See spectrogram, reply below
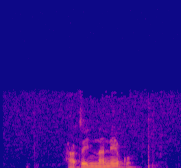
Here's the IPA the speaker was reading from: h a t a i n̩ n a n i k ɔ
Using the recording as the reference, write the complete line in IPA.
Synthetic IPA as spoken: h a t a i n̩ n a n ɛ k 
